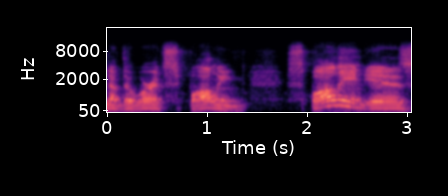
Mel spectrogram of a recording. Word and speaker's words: spalling: pronunciation of the word spalling. Spalding is spelled sort of like uh the word falling. It is not spalding.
